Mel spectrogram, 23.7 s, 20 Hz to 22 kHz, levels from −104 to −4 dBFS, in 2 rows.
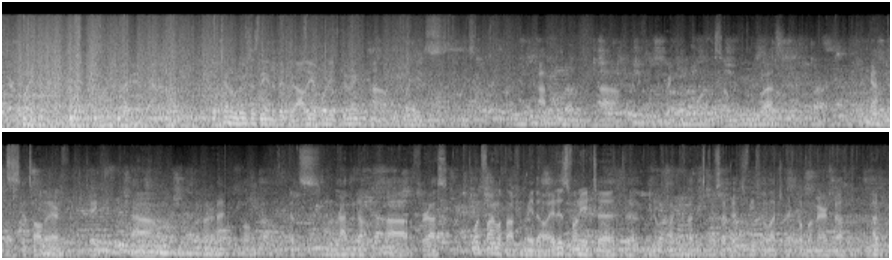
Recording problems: murmuring crowd; very loud; throughout; 3 dB above the speech

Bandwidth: 14.5 kHz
